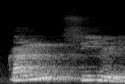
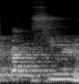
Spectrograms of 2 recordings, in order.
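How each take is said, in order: First: concealed repeated slowly and clearly. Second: Said in the usual way. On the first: Shown as a demonstration. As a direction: say concealed again slowly for dictation. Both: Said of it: "फिर concealed हो गया".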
